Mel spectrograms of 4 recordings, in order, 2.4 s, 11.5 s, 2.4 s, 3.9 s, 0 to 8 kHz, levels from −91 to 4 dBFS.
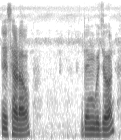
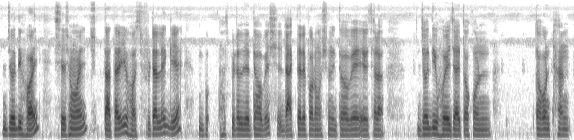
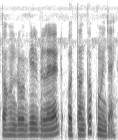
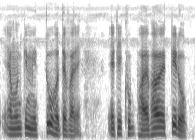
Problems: constant background noise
